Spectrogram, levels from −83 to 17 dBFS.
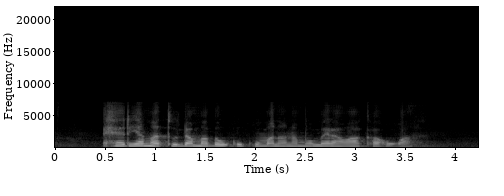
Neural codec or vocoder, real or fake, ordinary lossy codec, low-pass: codec, 16 kHz, 0.7 kbps, FocalCodec; fake; none; 7.2 kHz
